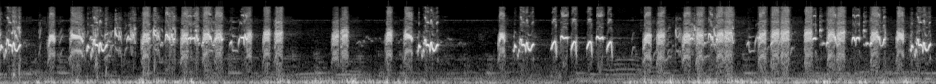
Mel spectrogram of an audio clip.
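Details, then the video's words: Sooty-headed bulbul in lively song during magpie-robin tutoring, loud chattering chirps and squawky notes in rapid clusters, a short quieter gap midway, then more packed bursts over a low rumbling background. "Kutilang Sutra Gacor manggung masteran muray"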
